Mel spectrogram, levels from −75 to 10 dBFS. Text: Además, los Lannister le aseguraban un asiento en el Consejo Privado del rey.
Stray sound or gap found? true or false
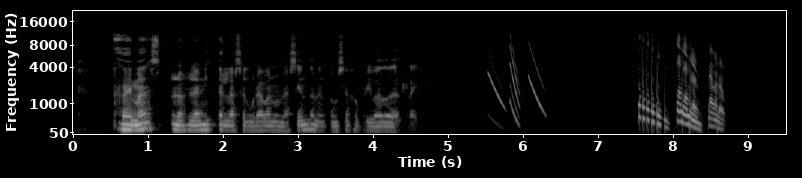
true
